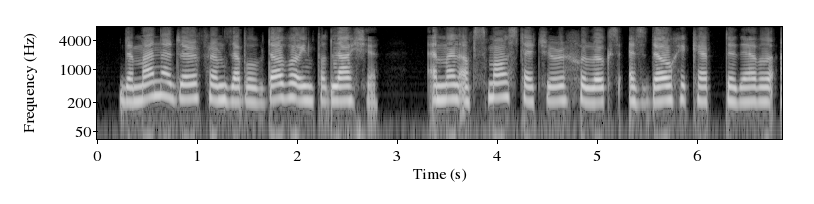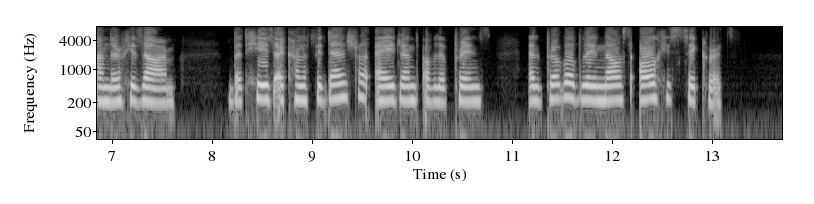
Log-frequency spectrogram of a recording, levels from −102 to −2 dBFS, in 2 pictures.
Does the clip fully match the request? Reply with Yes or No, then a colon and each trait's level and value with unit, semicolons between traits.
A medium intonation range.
No: narrow, 1.8 semitones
